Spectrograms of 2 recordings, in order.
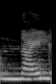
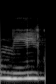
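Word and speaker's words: Nile: और इन्होंने बोला कि जो नाइल रिवर का मड है। बहुत लोग नील को मतलब नील रिवर बोलते हैं, नाइल रिवर भी बोलते हैं।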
